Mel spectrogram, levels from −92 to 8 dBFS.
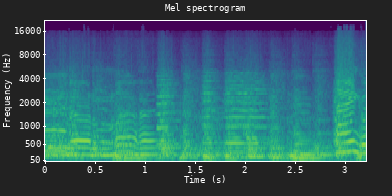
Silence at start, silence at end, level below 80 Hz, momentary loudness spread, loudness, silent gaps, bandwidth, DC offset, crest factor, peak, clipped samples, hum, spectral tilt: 0 s; 0 s; -36 dBFS; 4 LU; -16 LUFS; none; 16 kHz; under 0.1%; 12 dB; -4 dBFS; under 0.1%; none; -7 dB/octave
